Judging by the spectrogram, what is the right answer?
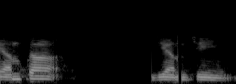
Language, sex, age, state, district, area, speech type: Goan Konkani, male, 45-60, Goa, Tiswadi, rural, conversation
